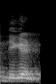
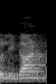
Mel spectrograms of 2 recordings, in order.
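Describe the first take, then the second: First: लिगेंड with an "e" vowel in the second syllable; preferred pronunciation. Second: लिगांड with a long open "aa" in the second syllable; alternative pronunciation. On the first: Teacher giving students the term to use, लिगेंड with "e", not "aa". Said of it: "क्या बोलेंगे?". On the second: Teacher showing how some people read the term, लिगांड with long "aa". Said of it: "कुछ लोग इसको लिगांड पढ़ते हैं". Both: Shown as a demonstration.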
